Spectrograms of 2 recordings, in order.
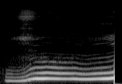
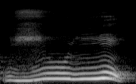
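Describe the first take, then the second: The two takes are said the same way.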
